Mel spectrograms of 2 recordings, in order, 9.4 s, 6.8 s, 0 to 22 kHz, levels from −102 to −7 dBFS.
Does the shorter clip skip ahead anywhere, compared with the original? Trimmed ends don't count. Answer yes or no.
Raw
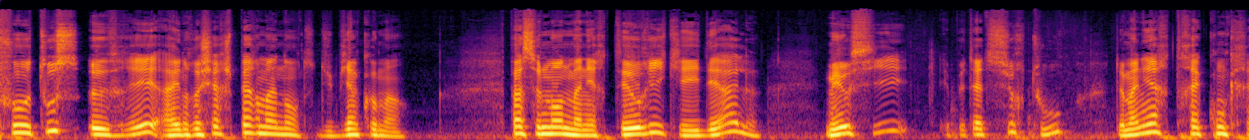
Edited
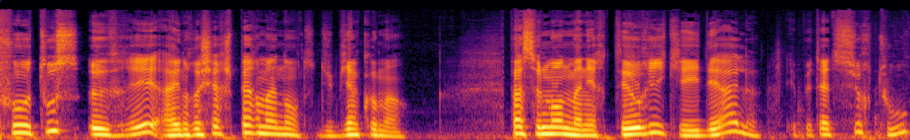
yes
